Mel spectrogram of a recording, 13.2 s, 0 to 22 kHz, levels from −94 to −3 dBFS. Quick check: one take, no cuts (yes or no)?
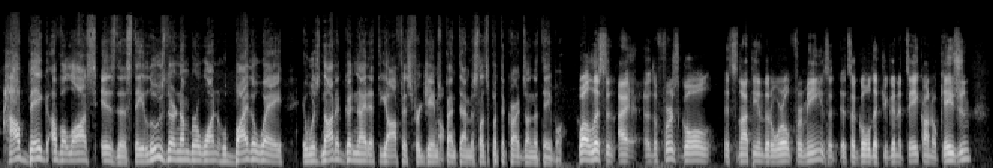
yes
